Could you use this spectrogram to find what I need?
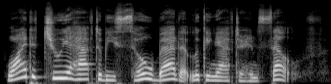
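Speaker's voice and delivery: ordinary delivery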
